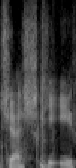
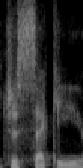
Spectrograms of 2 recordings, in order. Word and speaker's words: Jeschke: all easy to pronounce because i've had jeshiki for ages but everyone always says giuseki or no no i'm kind of like appropriating like the german sch thing i don't know yeah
